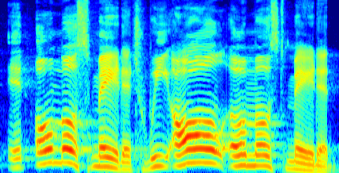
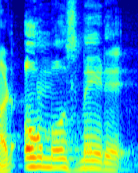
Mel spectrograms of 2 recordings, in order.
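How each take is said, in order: First: Hammed-up wail. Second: Mock lament. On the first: Streamer mourning Bitcoin's lost price to viewers, hammed-up wail. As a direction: wail it like a tragedy, building up. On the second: Mourning Bitcoin nearly holding six digits.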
